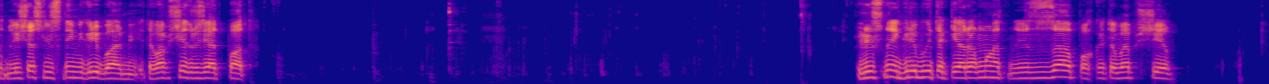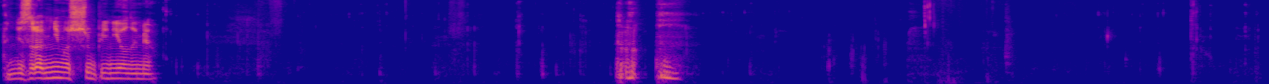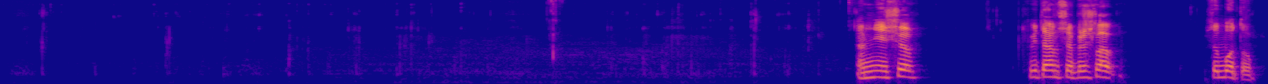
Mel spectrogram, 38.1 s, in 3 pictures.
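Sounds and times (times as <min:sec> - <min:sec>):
close-up chewing: 0:02.6 - 0:08.6, 0:14.2 - 0:18.8, 0:19.7 - 0:34.0.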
